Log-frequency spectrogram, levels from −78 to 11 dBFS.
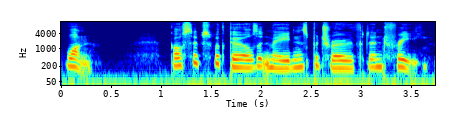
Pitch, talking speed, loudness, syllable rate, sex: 195 Hz, 145 wpm, -16 LUFS, 5.1 syllables/s, female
